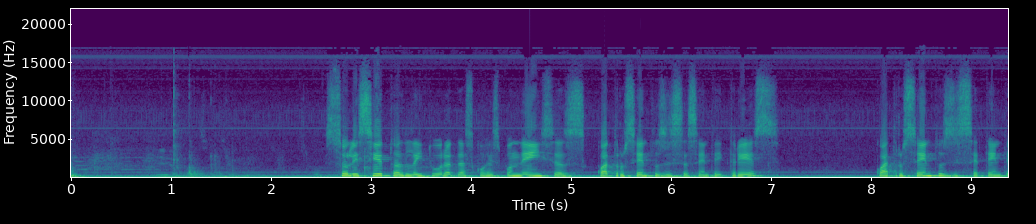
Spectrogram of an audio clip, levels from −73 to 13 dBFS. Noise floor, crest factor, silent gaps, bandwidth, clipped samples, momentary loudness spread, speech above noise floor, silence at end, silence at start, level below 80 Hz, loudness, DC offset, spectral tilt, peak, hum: -33 dBFS; 14 dB; none; 17.5 kHz; under 0.1%; 20 LU; 21 dB; 0 s; 0 s; -26 dBFS; -12 LUFS; 9%; -5 dB/octave; 0 dBFS; none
